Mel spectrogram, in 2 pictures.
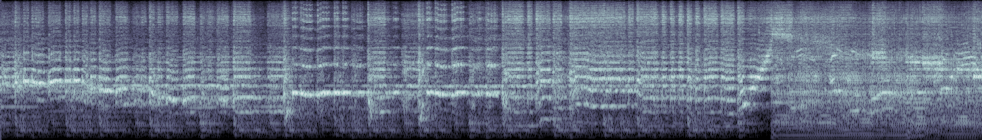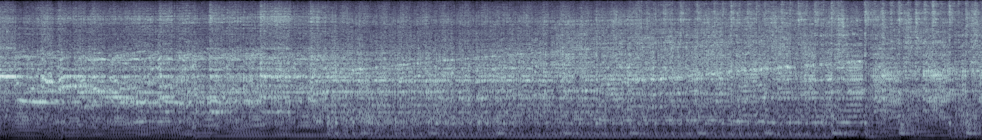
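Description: Live dubstep played loud over a theatre sound system. A bass-light melodic section gives way to heavy bass about eight seconds in, with a rising sweep building toward the end.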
